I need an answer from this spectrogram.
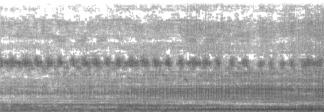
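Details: Countryside crickets in the morning give an evenly spaced series of high, pulsing chirps, about three per second, over a soft background hum.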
